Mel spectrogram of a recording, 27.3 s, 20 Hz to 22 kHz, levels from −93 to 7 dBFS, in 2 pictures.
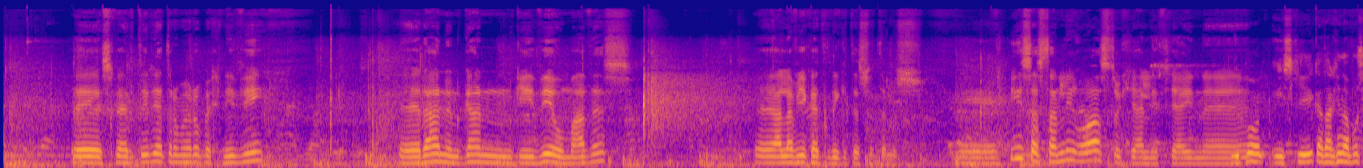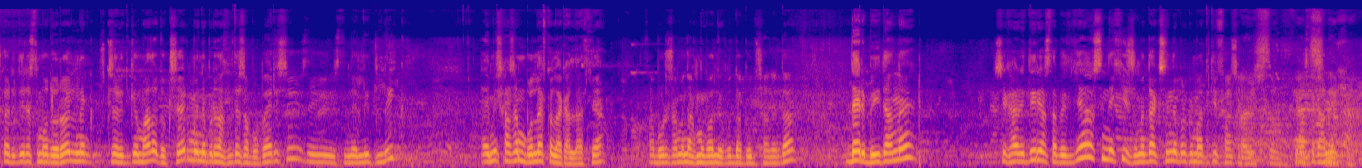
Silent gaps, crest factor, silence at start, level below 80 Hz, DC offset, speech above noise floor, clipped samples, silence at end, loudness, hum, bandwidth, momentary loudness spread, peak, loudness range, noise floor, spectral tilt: none; 20 dB; 0.05 s; -50 dBFS; under 0.1%; 22 dB; under 0.1%; 0 s; -21 LUFS; none; 18 kHz; 14 LU; 0 dBFS; 4 LU; -42 dBFS; -6 dB/octave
